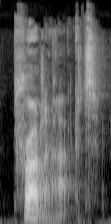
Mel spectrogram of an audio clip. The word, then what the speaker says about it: product: pronunciation of the word product. Here's what you need to do. The key is to start by making the second syllable nice and easy. Arct, arct, arct.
